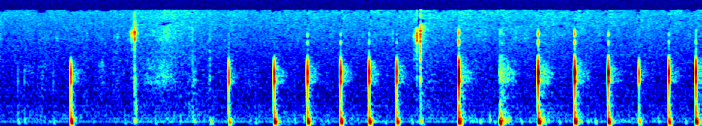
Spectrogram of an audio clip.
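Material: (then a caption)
Acrylic. A felt-tip pen makes quick, dense hatching strokes across a flat, clear acrylic plexiglass sheet. The sound is a rapid, fairly regular series of short, dry scratching ticks, each sharp and brief with a low body and a bright edge. Faint, softer strokes fall between the louder ones.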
